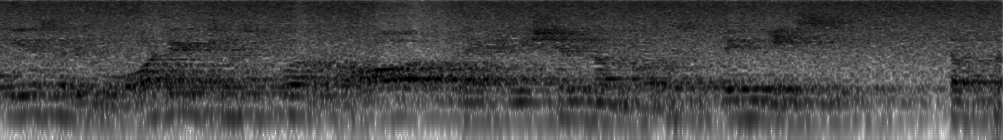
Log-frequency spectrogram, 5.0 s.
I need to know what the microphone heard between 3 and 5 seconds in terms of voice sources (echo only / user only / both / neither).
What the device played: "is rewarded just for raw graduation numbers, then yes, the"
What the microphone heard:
echo only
